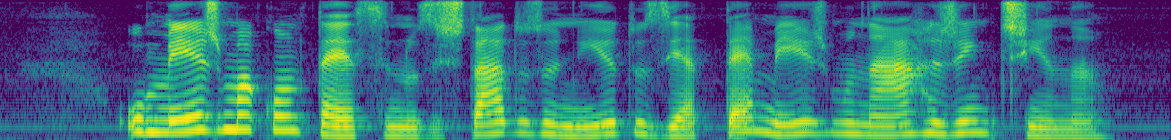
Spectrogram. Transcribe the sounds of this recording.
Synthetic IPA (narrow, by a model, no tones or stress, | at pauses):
ʊmeʒmʊakõnt̪ɛsɪnʊzɪʃt̪ad̪ʊzunid̪ʊzɪa̰t̪ɛmeʒmʊnɐaɾʒẽnt͡ʃĩnɐ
